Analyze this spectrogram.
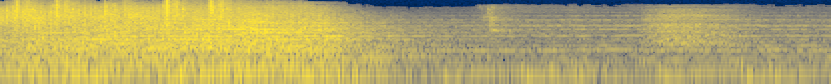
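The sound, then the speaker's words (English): Gunfire exchanged in a shootout as one man shoots and another returns fire: a dense, loud barrage of overlapping shots for about two seconds, then a quieter stretch with a few faint bursts. “Adrian shoots and Joe returns fire.”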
